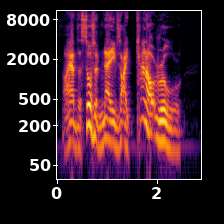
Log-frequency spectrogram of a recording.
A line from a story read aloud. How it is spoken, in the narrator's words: growl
